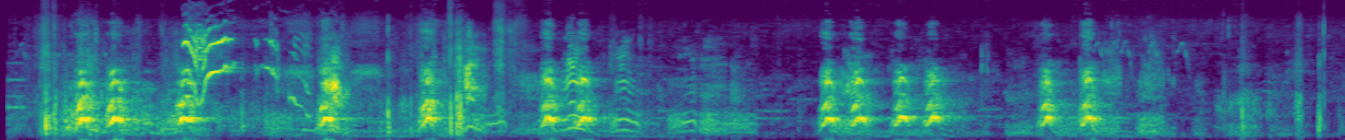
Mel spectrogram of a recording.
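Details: Dog barking in rapid, uneven bursts, sharp harmonic barks tumbling over one another with short pauses, a few higher yelping notes mixed in, and a brief lull in the middle before another volley.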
